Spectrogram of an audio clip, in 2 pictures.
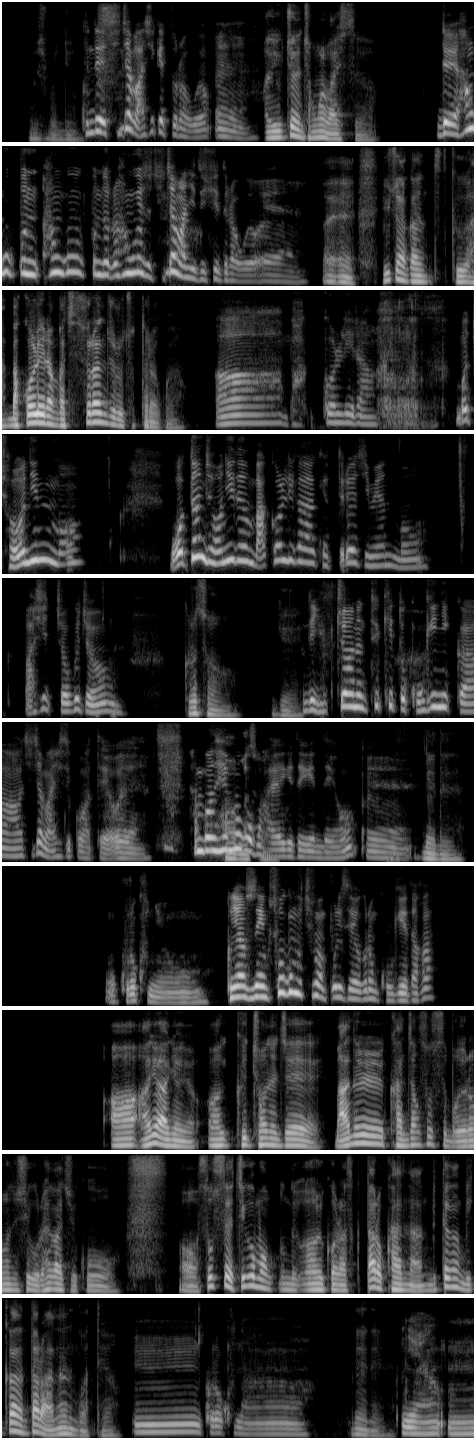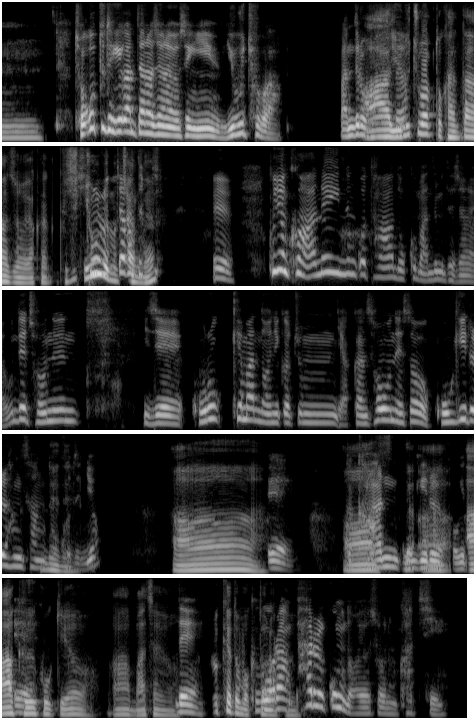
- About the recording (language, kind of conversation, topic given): Korean, unstructured, 간단하게 만들 수 있는 음식 추천해 주실 수 있나요?
- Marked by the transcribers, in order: other background noise; other noise; tsk; tapping; tsk; laughing while speaking: "간단하죠"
